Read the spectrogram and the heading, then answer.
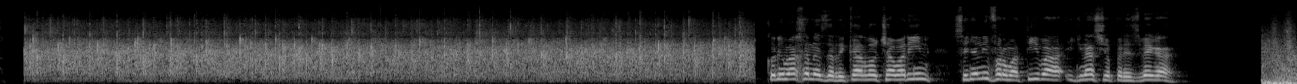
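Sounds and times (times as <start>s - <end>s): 
loud prolonged applause of mourners: 0.0s - 7.6s
speech: 7.7s - 11.8s.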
